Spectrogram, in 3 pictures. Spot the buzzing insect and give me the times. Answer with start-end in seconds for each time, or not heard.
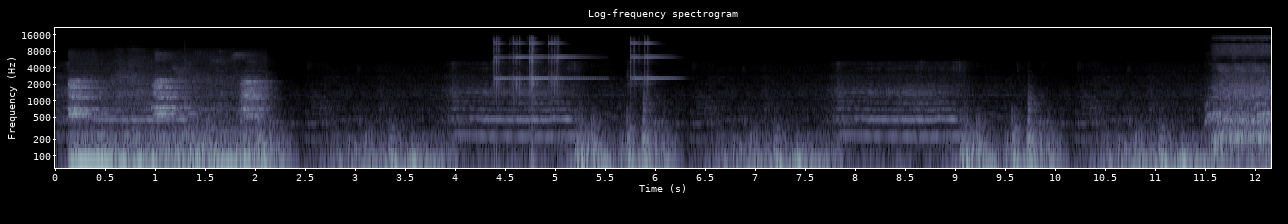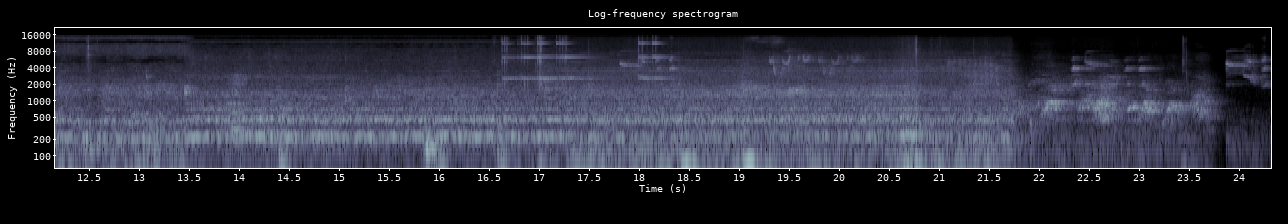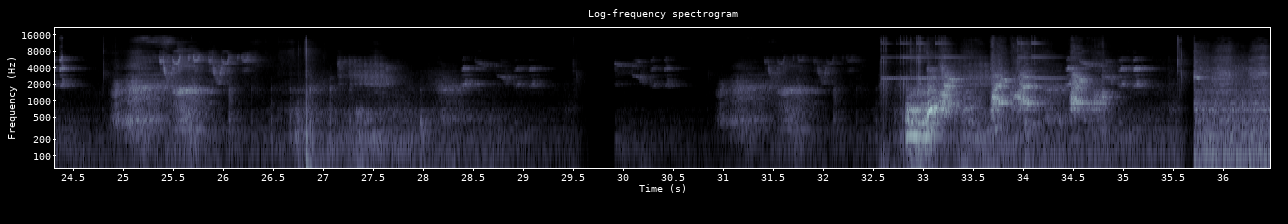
0.0-21.8.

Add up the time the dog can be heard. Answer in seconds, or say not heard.
8 s.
